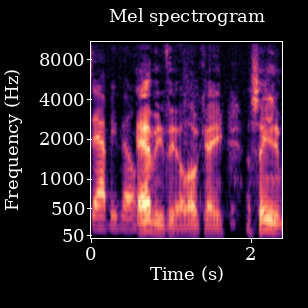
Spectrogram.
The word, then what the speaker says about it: Abbeville: She's a native of, is that Abbeville or Abbeville? It's Abbeville.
